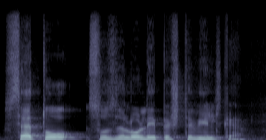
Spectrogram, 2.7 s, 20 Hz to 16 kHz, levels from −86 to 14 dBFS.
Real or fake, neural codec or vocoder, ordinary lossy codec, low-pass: fake; autoencoder, 48 kHz, 128 numbers a frame, DAC-VAE, trained on Japanese speech; none; 14.4 kHz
